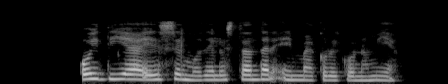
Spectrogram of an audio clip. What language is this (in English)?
Spanish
